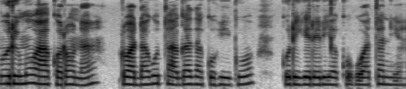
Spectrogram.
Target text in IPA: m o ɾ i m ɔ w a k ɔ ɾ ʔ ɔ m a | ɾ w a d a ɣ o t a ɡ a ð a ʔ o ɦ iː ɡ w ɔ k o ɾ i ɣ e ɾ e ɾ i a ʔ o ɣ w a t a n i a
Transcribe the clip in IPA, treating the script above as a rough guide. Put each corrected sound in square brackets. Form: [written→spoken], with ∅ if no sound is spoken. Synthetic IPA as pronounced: m o ɾ i m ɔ w a k ɔ ɾ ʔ ɔ [m→n] a | ɾ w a d a ɣ o t a ɡ a ð a [ʔ→k] o ɦ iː ɡ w ɔ k o ɾ i ɣ e ɾ e ɾ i a [ʔ→k] o ɣ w a t a n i a

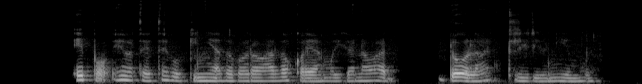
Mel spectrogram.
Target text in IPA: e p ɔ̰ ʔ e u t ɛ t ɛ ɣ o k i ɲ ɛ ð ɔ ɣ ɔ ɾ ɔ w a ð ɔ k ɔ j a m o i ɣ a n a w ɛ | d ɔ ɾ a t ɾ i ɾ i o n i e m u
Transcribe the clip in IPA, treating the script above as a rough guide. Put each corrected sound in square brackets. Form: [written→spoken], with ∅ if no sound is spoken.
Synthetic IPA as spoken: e p ɔ̰ ʔ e [u→ɔ] t ɛ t ɛ ɣ o k i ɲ [ɛ→a] ð ɔ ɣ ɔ ɾ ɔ w a ð ɔ k ɔ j a m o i ɣ a n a w [ɛ→a] | d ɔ [ɾ→l] a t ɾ i ɾ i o n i e m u

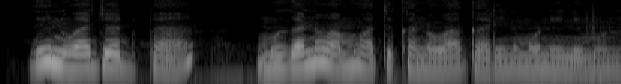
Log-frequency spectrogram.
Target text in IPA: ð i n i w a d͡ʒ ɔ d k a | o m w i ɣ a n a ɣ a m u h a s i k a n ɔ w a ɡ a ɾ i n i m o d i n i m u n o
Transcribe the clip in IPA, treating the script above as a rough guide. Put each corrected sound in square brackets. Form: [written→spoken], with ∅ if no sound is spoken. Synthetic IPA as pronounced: ð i n i w a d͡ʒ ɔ d [k→p] a | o m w i ɣ a n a [ɣ→w] a m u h a [s→t] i k a n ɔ w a ɡ a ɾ i n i m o [d→n] i n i m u n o

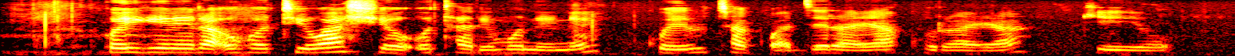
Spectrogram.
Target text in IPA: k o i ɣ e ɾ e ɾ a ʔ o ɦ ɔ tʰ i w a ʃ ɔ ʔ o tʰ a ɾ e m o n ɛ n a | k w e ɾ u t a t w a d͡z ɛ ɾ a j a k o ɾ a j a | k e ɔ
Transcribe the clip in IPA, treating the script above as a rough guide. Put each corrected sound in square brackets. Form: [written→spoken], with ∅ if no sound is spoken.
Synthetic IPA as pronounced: k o i ɣ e ɾ e ɾ a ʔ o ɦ ɔ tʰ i w a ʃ ɔ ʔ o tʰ a ɾ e m o n ɛ n [a→ɛ] | k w e ɾ u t a [t→k] w a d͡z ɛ ɾ a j a k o ɾ a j a | k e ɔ

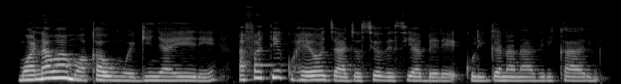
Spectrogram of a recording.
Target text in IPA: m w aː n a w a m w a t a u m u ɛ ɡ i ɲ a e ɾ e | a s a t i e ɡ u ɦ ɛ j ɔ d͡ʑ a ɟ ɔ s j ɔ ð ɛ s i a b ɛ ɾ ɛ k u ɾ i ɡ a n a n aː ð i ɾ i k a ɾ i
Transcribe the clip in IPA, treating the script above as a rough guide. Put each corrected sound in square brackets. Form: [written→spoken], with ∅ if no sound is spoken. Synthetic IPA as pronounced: m w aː n a w a m w a [t→k] a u m [u→w] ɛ ɡ i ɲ a e ɾ e | a [s→f] a t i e [ɡ→k] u ɦ ɛ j ɔ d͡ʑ a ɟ ɔ s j ɔ ð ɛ s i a b ɛ ɾ ɛ k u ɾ i ɡ a n a n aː ð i ɾ i k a ɾ i

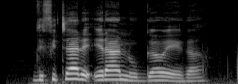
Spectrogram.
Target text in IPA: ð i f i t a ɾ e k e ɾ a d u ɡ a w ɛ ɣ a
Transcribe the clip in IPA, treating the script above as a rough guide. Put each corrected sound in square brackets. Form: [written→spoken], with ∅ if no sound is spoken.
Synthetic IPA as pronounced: ð i f i t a ɾ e [k→ʔ] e ɾ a [d→n] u ɡ a w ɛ ɣ a

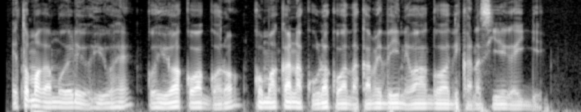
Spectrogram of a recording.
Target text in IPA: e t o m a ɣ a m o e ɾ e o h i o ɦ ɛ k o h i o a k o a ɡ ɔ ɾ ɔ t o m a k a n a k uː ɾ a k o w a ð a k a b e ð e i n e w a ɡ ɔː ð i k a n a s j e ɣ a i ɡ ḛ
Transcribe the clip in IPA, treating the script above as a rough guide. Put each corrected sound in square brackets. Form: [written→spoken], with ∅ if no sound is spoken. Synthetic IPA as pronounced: e t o m a ɣ a m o e ɾ e o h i o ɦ ɛ k o h i o a k o a ɡ ɔ ɾ ɔ [t→k] o m a k a n a k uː ɾ a k o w a ð a k a [b→m] e ð e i n e w a ɡ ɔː ð i k a n a s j e ɣ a i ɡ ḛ

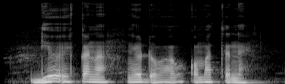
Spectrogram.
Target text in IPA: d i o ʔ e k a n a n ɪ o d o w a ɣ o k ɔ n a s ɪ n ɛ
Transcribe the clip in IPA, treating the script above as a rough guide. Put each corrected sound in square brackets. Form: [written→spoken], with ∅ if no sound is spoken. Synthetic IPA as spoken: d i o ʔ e k a n a n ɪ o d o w a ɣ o k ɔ [n→m] a [s→t] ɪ n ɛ

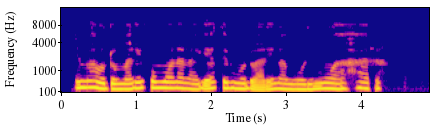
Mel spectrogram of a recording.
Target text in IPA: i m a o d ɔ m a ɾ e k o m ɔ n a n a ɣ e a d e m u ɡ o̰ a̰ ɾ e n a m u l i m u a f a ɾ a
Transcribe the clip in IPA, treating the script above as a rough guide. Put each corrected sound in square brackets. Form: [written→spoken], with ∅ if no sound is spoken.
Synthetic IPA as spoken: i m a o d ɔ m a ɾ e k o m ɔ n a n a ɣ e a [d→t] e m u [ɡ→d] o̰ a̰ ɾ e n a m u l i m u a [f→h] a ɾ a

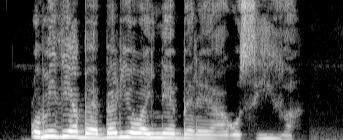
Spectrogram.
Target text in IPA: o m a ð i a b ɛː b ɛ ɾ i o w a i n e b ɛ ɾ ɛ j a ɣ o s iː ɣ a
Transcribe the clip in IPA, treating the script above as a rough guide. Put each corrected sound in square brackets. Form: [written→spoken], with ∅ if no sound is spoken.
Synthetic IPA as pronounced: o m [a→i] ð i a b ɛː b ɛ ɾ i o w a i n e b ɛ ɾ ɛ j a ɣ o s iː ɣ a

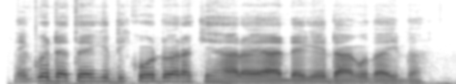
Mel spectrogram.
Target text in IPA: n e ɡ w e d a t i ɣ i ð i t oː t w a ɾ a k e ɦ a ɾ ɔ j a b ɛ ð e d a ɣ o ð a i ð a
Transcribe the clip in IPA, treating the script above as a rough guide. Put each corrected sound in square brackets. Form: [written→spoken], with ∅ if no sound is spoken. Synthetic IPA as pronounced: n e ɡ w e d a t [i→ɛ] ɣ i ð i [t→k] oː [t→d] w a ɾ a k e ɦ a ɾ ɔ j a [b→d] ɛ [ð→ɣ] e d a ɣ o ð a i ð a

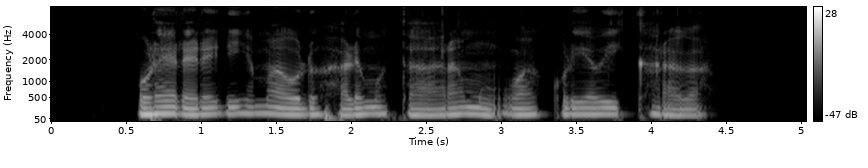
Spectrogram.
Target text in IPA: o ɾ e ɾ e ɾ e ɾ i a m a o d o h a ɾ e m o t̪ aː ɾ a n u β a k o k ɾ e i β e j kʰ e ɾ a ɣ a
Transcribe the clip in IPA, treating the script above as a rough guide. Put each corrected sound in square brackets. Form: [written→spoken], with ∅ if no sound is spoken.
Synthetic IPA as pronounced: o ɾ e ɾ e ɾ e ɾ i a m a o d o h a ɾ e m o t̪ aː ɾ a [n→m] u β a k o [k→∅] ɾ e [i→a] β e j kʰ [e→a] ɾ a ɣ a

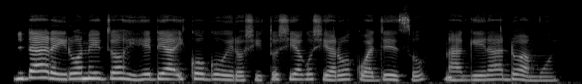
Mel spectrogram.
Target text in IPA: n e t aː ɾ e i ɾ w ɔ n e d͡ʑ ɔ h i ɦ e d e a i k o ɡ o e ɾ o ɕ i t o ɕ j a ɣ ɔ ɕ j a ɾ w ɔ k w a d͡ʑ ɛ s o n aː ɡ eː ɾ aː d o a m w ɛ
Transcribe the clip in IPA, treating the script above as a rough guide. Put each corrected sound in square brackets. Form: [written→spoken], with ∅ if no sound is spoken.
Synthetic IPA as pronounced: n e [t→d] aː ɾ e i ɾ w ɔ n e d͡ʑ ɔ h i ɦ e d e a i k o ɡ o e ɾ [o→ɔ] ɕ i t o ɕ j a ɣ [ɔ→o] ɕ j a ɾ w ɔ k w a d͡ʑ ɛ s o n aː ɡ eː ɾ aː d o a m w ɛ

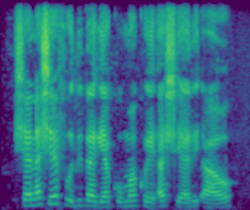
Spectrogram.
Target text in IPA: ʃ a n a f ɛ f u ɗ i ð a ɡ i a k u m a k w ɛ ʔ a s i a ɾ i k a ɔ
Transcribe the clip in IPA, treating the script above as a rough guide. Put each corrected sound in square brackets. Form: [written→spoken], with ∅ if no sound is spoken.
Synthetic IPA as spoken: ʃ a n a [f→ʃ] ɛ f u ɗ i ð a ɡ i a k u m a k w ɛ ʔ a [s→ʃ] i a ɾ i [k→ʔ] a ɔ

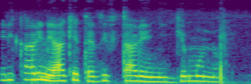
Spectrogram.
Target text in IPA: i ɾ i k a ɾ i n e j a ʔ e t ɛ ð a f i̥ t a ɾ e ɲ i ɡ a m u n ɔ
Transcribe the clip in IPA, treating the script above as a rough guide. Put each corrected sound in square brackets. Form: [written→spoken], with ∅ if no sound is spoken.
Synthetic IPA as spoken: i ɾ i k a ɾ i n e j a [ʔ→k] e t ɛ ð [a→i] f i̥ t a ɾ e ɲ i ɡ [a→e] m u n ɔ

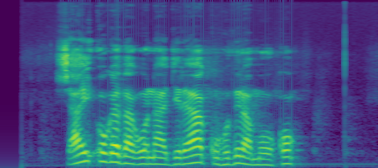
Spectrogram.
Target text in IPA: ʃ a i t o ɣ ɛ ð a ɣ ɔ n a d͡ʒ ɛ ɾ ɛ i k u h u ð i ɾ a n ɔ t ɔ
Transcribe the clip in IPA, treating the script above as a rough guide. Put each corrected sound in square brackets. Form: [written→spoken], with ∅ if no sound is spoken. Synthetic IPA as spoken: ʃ a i [t→ʔ] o ɣ ɛ ð a ɣ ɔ n a d͡ʒ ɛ ɾ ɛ [i→a] k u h u ð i ɾ a [n→m] ɔ [t→k] ɔ

